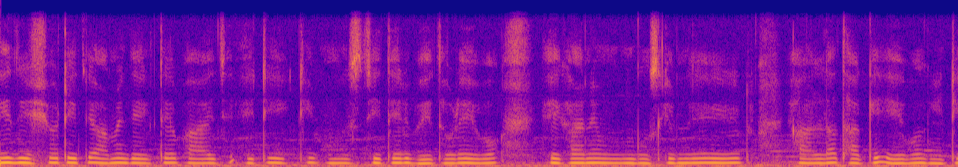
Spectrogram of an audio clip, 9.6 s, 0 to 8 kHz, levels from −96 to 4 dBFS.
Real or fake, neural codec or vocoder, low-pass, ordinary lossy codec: real; none; 7.2 kHz; none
